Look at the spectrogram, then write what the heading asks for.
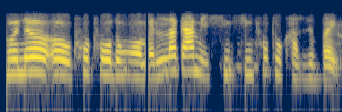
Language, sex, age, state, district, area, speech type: Bodo, female, 60+, Assam, Kokrajhar, urban, conversation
